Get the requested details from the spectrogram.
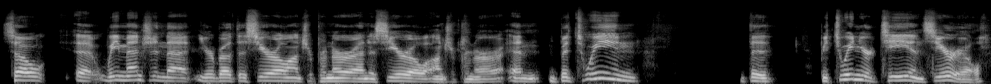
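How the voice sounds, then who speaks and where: A man hosts a podcast interview, prompting his guest with short questions and warm encouragement. His voice sits a bit above the usual male pitch. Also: unhurried. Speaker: podcast host. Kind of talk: casual interview chat.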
